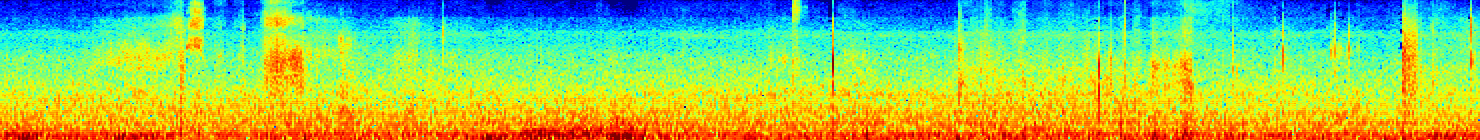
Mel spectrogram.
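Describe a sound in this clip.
Cloth rustles close by.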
